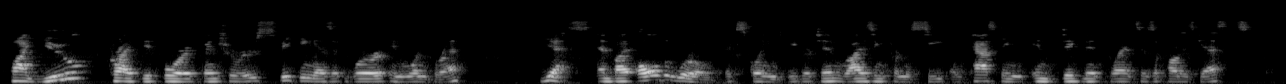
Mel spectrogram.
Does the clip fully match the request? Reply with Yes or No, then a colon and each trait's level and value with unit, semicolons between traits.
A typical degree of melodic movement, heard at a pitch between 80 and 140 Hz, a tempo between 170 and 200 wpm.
No: average, 3.3 semitones; low, 135 Hz; average, 145 wpm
